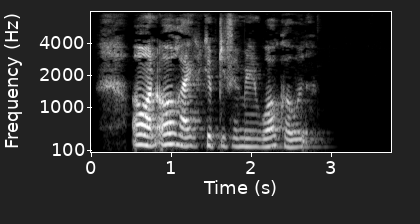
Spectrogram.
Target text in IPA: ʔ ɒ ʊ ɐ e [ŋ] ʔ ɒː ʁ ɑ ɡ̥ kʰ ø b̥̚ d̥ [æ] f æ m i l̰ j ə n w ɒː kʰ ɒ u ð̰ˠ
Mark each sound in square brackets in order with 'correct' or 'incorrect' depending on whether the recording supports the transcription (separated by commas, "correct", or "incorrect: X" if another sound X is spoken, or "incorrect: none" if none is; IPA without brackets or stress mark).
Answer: incorrect: n, incorrect: i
